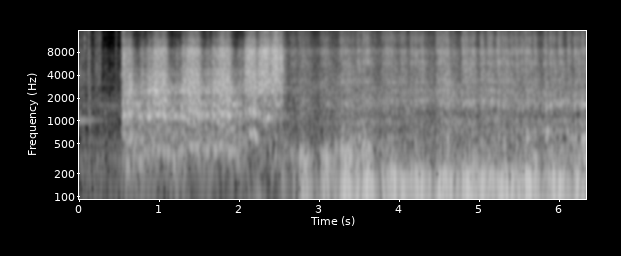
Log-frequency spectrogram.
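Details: 1985 Pontiac Grand Prix with swapped cammed Pontiac 400 V8, Quick-Fuel carburetor, 3-inch dual Flowmaster Delta Flow 50 exhaust: starter cranks, then loud bark and lumpy loping idle; owner suspects running rich, unconfirmed. Loud rough idle after start.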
